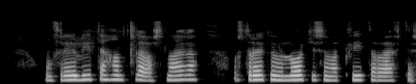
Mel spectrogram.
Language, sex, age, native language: Icelandic, female, 50-59, Icelandic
